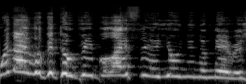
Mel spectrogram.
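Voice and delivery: sing-song, high, witchy woman's voice. Recreating how a woman sounded, the speaker does a Love Witch impression. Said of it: "that is how this woman sounded".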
